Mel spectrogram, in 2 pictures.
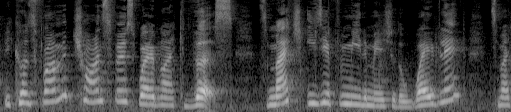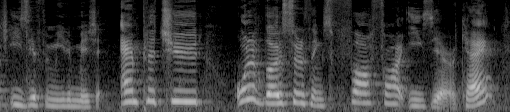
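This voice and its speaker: A woman in her thirties teaching a live televised lesson in a studio, animated and often checking in with "okay?". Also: high-pitched, moderate pace. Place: TV studio in front of a large screen.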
